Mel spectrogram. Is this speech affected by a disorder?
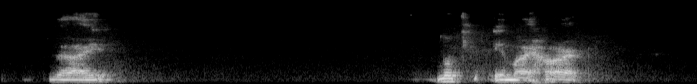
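Yes: aphasia after stroke; aphasia caused by stroke; words come out slowly, long silences, harder to weave complex stories, formerly gifted orator.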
